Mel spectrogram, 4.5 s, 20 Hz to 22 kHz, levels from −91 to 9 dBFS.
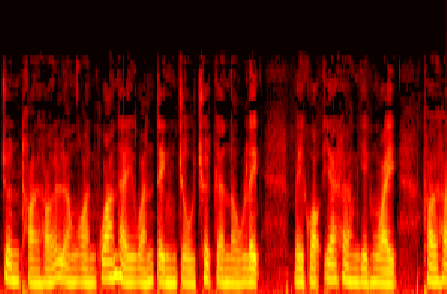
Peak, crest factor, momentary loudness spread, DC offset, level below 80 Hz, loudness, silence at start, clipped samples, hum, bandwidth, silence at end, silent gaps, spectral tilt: -8 dBFS; 14 dB; 4 LU; under 0.1%; -50 dBFS; -24 LUFS; 0.05 s; under 0.1%; none; 9.6 kHz; 0 s; none; -8 dB/octave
